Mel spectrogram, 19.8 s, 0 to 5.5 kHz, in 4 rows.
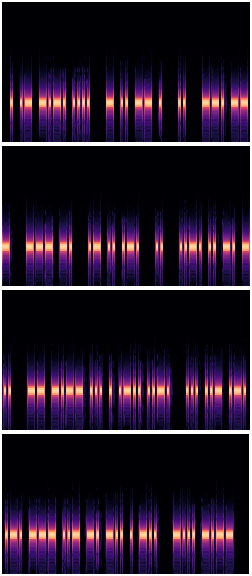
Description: Morse code, heard as a keyed tone, about 25 wpm, 600 Hz. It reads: EACH TIME I GO ON AIR I FIND MYSELF SURROUNDED BY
